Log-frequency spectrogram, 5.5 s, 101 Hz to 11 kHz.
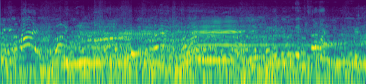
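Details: Sahiwal bull calves at a cattle market in Chattogram, Bangladesh, 17 January 2025: several low, drawn-out moos with bending pitch rise over steady crowd murmur and people haggling over prices.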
